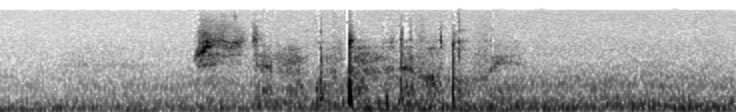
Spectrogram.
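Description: A man whispers softly close by.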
